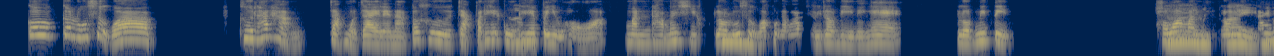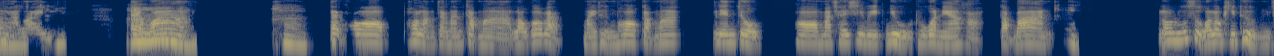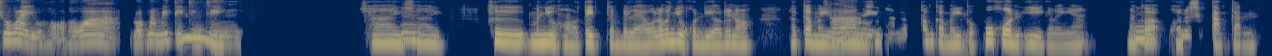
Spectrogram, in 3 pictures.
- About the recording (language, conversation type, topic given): Thai, unstructured, ช่วงเวลาไหนในชีวิตที่ทำให้คุณเติบโตมากที่สุด?
- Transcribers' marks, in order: other background noise; mechanical hum; distorted speech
